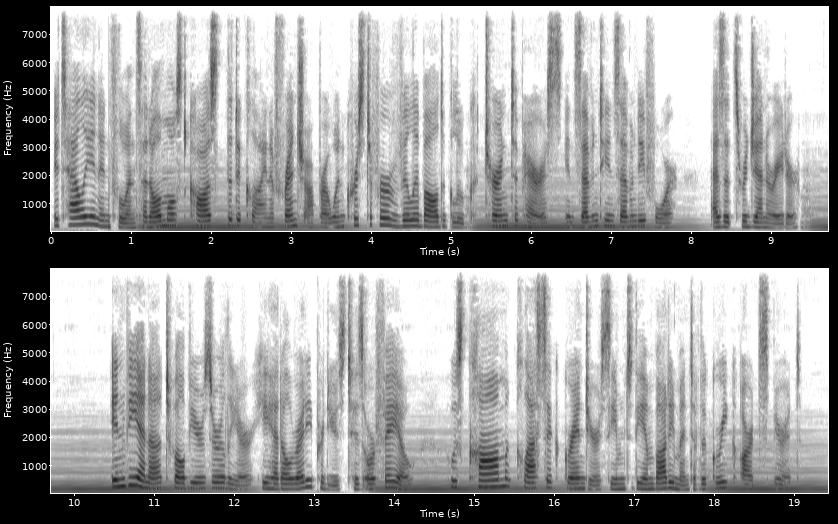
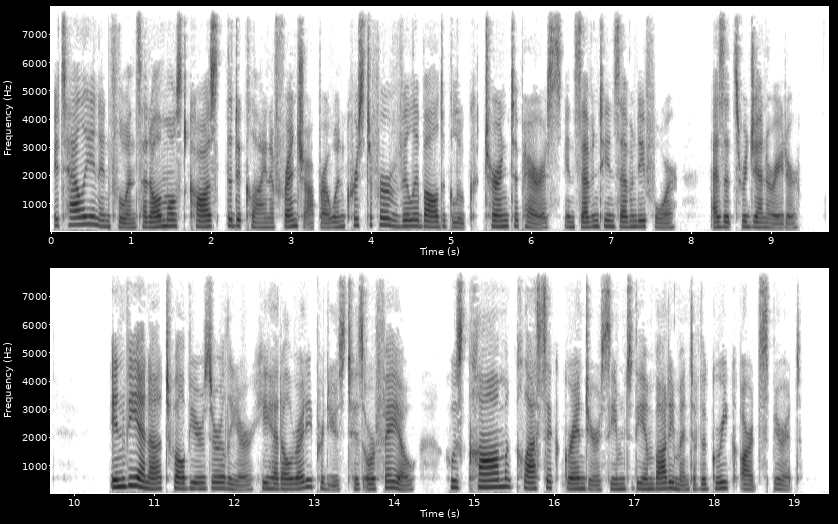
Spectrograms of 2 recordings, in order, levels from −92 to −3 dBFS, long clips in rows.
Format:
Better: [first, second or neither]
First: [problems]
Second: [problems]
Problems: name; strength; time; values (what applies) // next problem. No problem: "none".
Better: second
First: background sound (Bowed string instrument); 8 dB below the speech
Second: none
